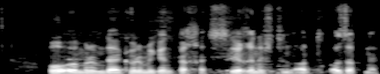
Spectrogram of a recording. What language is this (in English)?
Uyghur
